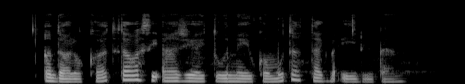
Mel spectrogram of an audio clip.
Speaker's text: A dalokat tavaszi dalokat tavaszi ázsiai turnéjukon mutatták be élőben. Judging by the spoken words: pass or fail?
fail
